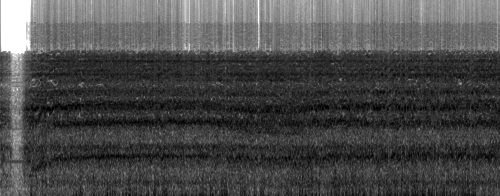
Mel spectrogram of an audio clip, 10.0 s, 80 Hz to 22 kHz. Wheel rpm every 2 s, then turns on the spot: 130, 230, 220, 220, 210.
none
